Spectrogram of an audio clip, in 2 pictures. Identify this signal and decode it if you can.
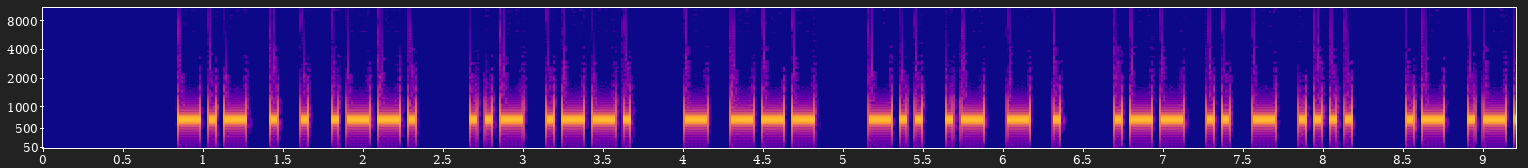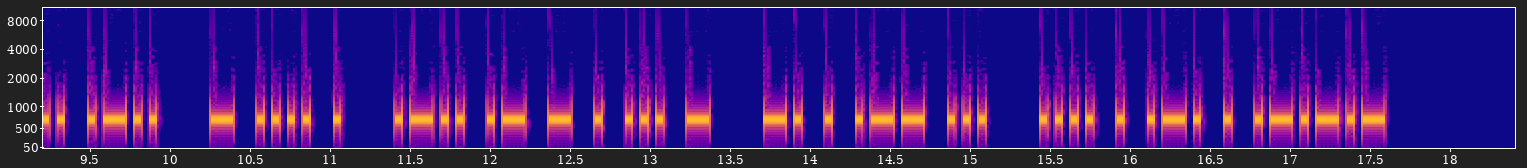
Morse code, heard as a keyed tone, about 25 wpm, 700 Hz. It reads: KEEP UP TO DATE WITH ALL THE LATEST NEWS HERE.
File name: practice / 25wpm / Sentences with 9-Word Phrases - 25wpm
